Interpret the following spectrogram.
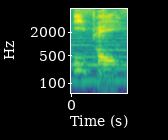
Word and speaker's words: Ipe: this I found that the correct way to say this is EP IPE or Brazilian walnut' yep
